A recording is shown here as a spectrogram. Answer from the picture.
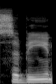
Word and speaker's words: Sabin: I really liked his Sabin is the Italian and the Figuro brothers are both meant to be Italian. So, it's one of those where within its own language, it has a ton of different um pronunciations. So, I think all three are correct, but he is actually Mash.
